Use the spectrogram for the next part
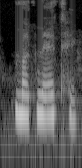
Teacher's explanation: The suffix is ic, magnetic. The stress moved from mag to net.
